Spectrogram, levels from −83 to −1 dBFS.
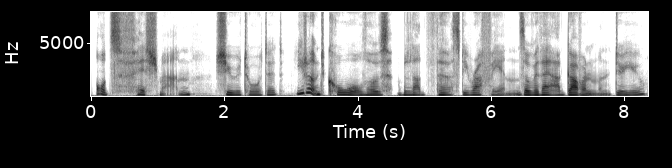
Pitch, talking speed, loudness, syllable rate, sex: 185 Hz, 120 wpm, -20 LUFS, 3.6 syllables/s, female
